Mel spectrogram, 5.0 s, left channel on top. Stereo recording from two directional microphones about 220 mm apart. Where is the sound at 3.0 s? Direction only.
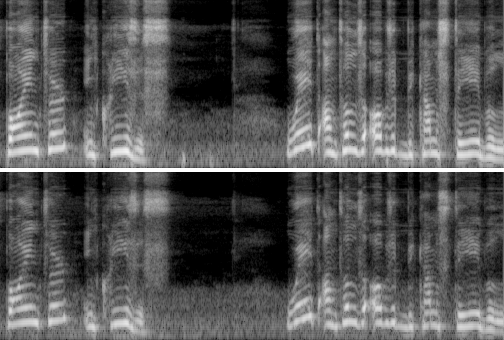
45° left (ahead or behind).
